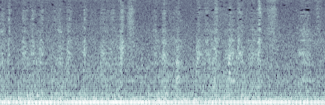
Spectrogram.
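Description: Faint scratching of a Faber-Castell pen writing on paper in short, irregular strokes, over a steady low hum.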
